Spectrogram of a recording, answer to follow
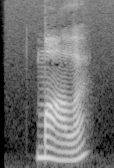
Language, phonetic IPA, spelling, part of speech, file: Russian, [ˈmaɫə], мало, adverb / adjective, Ru-мало.ogg
- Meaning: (adverb) 1. little, few 2. too little, too few; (adjective) it is too little, it is insufficient, it is not enough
